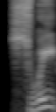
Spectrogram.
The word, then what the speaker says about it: Suite: Sweet 106bakery. Sweet, if you're just listening, is spelled s ui t, like a suite of rooms.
